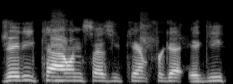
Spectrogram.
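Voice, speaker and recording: A man co-hosting a casual livestream chat, giving quick, enthusiastic opinions. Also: fairly high pitch, fairly even intonation, fairly bright tone, no echo. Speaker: podcast co-host.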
